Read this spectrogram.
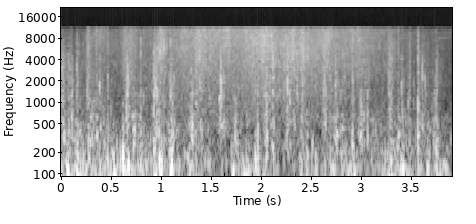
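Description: Footsteps run quickly through rustling tall grass.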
